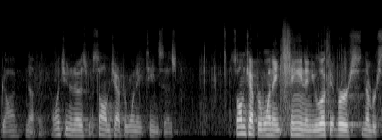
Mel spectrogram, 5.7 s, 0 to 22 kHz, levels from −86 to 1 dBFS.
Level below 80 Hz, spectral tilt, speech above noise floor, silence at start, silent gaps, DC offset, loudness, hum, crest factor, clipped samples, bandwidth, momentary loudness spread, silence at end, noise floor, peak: under -90 dBFS; -5.5 dB/octave; 30 dB; 0 s; none; under 0.1%; -27 LUFS; none; 24 dB; under 0.1%; 9.8 kHz; 23 LU; 0 s; -59 dBFS; -6 dBFS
